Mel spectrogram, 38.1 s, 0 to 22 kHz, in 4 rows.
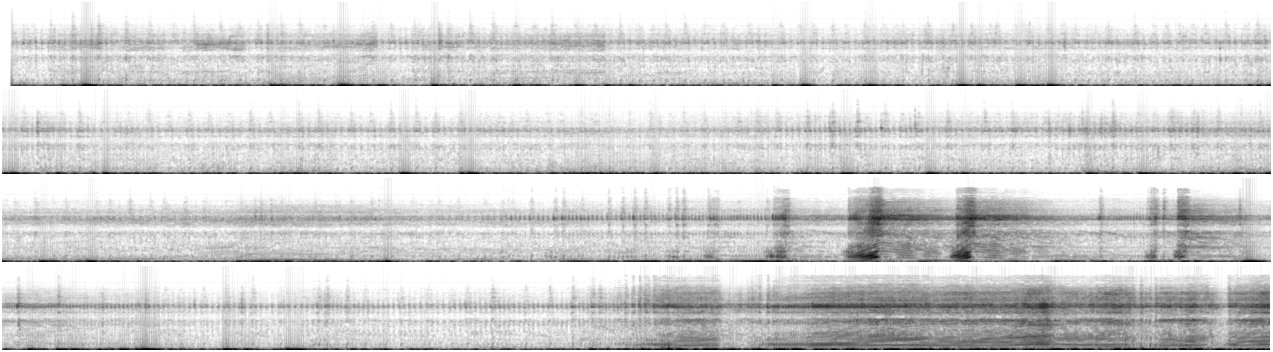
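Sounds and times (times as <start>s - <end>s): motorcycle engine rumble: 0.1s - 38.0s.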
